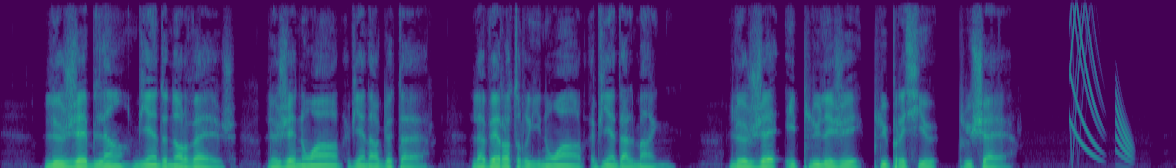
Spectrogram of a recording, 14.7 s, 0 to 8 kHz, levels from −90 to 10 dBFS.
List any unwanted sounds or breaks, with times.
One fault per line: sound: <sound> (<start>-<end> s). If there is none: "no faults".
sound: chirp (13.4-14.2 s)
